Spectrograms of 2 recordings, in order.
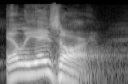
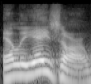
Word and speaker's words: Eleazar: Lazarus's name is Lazarus in Greek, but in Hebrew, it's Eleazar. Eleazar, which means God is my help.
